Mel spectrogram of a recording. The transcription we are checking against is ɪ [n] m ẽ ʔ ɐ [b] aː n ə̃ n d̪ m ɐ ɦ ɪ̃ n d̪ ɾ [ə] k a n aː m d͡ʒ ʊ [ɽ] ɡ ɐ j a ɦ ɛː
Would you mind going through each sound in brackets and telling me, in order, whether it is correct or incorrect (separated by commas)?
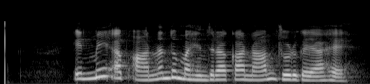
correct, correct, incorrect, correct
